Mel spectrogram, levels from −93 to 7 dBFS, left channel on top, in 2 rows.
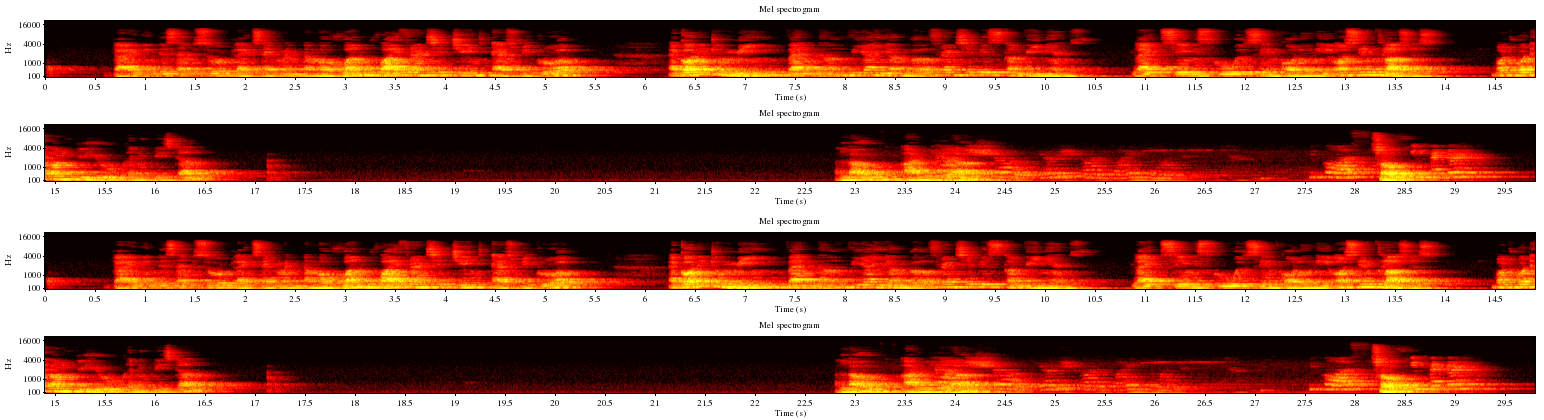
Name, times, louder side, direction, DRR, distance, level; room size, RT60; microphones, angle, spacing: voice 1, 0.7-5.3 6.2-10.3 10.9-13.8 14.5-16.5 22.8-24.3 25.0-25.1 28.2-28.5, equal, 10° right, -8 dB, 1.0 m, -22 dB
voice 2, 22.9-23.4 23.8-26.5 27.5-28.1 28.5-29.3, right 1 dB, 75° right, -10 dB, 1.3 m, -32 dB
3.4 x 2.2 x 3.2 m, 1.1 s
head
